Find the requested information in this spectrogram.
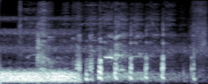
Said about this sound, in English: The text that went under that video, she said, welcome to the team, because this was me. Last night, she's filmed me snoring. Have a listen.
